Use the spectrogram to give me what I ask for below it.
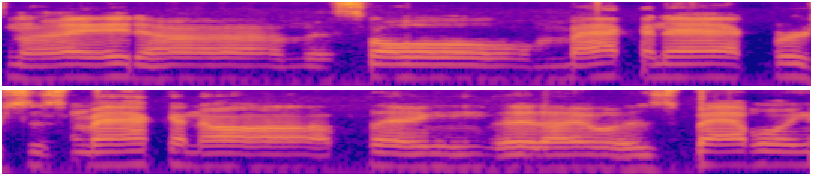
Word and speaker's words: Mackinac: Then the French came along and they sharpened it up to what looks like Mackinac but the C at the end is silent in French pronunciation so it's Mackinaw.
